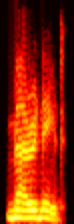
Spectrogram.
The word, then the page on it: marinade: Indian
